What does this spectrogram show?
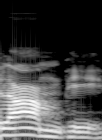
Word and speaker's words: lampi: I lampi, notice 1L, right? Weak monosyllable.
